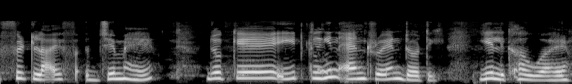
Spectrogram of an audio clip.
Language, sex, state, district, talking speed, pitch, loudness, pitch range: Hindi, female, Bihar, Lakhisarai, 155 wpm, 255 Hz, -13 LUFS, 220-280 Hz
